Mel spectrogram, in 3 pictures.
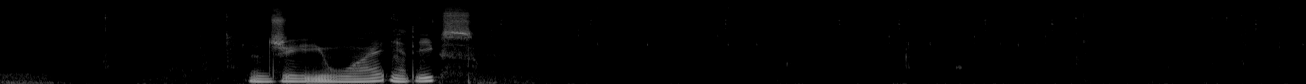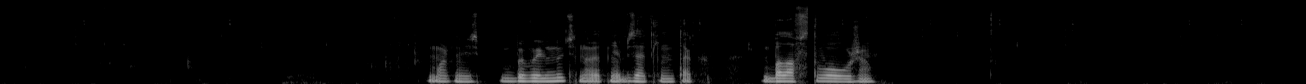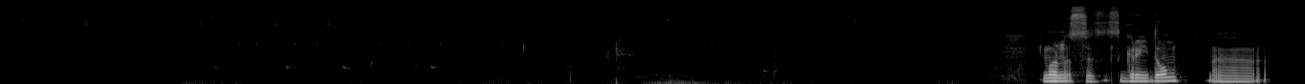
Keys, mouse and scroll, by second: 0.5 Tab, 0.7 Tab, 2.0 Tab, 2.7 scroll up 1, 2.9 middle drag, 3.1 scroll down 1, 3.2 g, 5.0 g, 5.9-6.6 middle drag, 6.6 g, 7.2-7.6 middle drag, 7.6 g, 8.4 g, 9.0-9.5 middle drag, 9.5 scroll down 3, 9.7 click, 9.9 middle drag, 10.1 scroll down 1, 10.4 click, 10.7-11.4 scroll up 1, 11.4 g, 12.7 scroll up 1, 12.7-13.1 middle drag, 13.1 g, 14.0 middle drag, 14.3 scroll up 2, 14.6 Tab, 14.9 2, 15.2 click, 15.6-16.7 middle drag, 16.7 1, 16.9 middle click, 17.4 ctrl+b, 19.9 click, 20.2 g, 21.3 click, 21.7 g, 22.6 click, 23.2 s, 23.8 g, 25.2 click, 25.6 g, 26.4 g, 27.1 click, 27.4 g, 28.2 scroll down 5, 28.3 Tab, 28.4 middle drag, 28.7 click, 28.9 scroll down 2, 29.0 middle drag, 29.3 click, 29.5 scroll down 1, 29.6 z, 29.9-30.3 middle drag, 30.3 scroll down 1, 30.5-31.3 middle drag, 31.3-32.2 scroll up 9, 32.2-32.6 middle drag, 32.6 click, 32.9 Tab, 33.0 middle click, 33.3 scroll down 1, 33.3-33.7 scroll up 3, 33.7 2, 33.9-34.5 scroll up 4, 34.5 click, 35.4 shift+a, 35.7-36.1 scroll down 3, 36.1 a, 36.8 s, 38.3 z, 38.8 click.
